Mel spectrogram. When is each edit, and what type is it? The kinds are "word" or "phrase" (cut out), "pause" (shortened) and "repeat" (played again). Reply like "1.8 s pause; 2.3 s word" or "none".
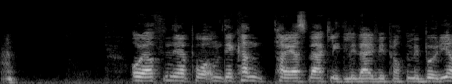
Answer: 3.4 s word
